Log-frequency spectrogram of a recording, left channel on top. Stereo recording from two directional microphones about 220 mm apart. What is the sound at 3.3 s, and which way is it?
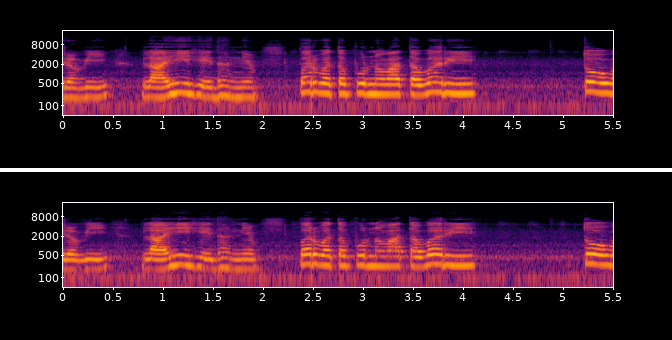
Speech, 30° left (ahead or behind).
